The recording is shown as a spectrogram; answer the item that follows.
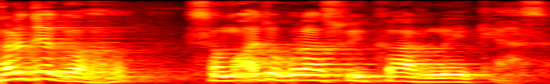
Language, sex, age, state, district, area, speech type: Maithili, male, 45-60, Bihar, Saharsa, urban, spontaneous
